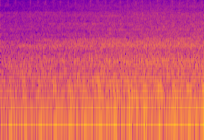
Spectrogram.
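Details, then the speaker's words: Z car after water pump, thermostat and radiator flush, started first try: steady low idle with uneven, stumbling pulses and slight shake, runs strong; owner suspects a miss needing a tune-up. "it's a little shaky you might need a tune-up or something it sounds like it's got a little bit of a Miss in there I can hear it but it runs pretty strong"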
